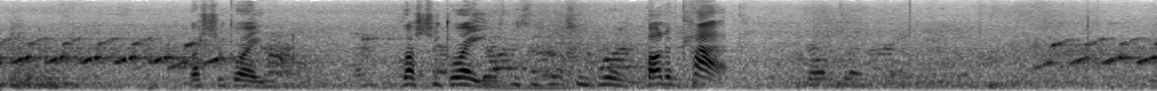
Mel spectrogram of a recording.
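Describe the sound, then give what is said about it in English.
A car alarm blares in Rushy Green in a fast, repeating electronic warble of high tones, heard clearly at the start and again at the end, while a person talks in between. “I mean, it might not be, it might just be going off, but...”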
